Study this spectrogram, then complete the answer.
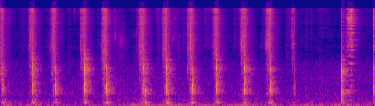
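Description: A knife chops three stalks of scallions or spring onions on a cutting board for a lettuce salad: sharp, evenly spaced thuds, about a dozen in steady rhythm, close and clear with nothing else heard.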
